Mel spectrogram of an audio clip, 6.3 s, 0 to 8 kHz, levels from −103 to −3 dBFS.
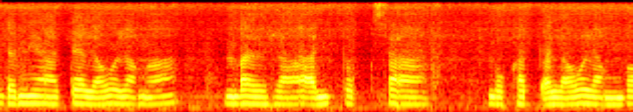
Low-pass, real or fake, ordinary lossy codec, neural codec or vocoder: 7.2 kHz; fake; none; vocoder, 44.1 kHz, 128 mel bands, Pupu-Vocoder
